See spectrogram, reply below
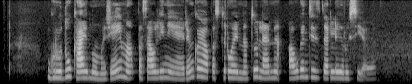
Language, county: Lithuanian, Panevėžys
